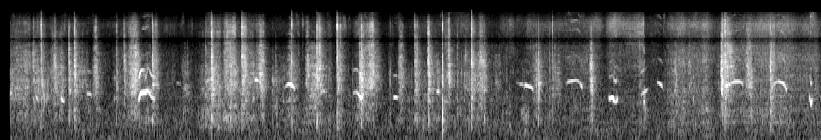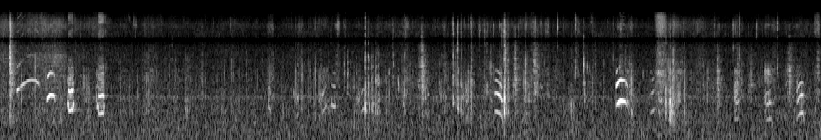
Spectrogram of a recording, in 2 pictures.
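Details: Bichon Frisé puppies in a litter at Vejles Lille Kennel give many short, thin, high squeaks and whimpers, each rising then falling. They come in quick irregular bursts over steady rustling and scratching, with a quieter stretch midway.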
